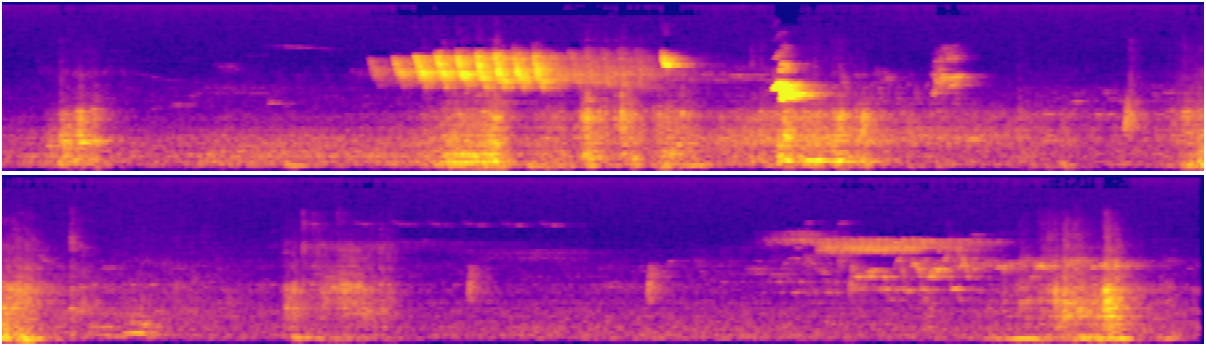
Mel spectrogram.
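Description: Close, soft bassy wing flutters from Swainson's thrushes and other small birds dancing around on branches, arriving as scattered irregular thumping pulses, with faint high bird chirps in the background and no talking.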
